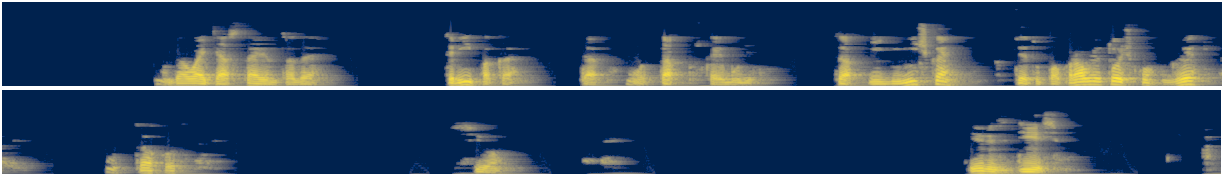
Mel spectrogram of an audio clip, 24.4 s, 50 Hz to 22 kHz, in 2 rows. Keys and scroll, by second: 8.4 1, 11.2 g, 24.0 1.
